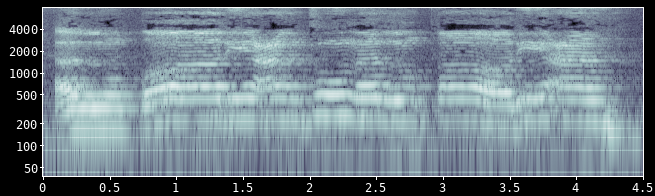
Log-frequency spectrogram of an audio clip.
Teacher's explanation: Di ayat yang pertama ada Al-Qamariyah, yaitu al yang tidak bertemu huruf yang bertasdid setelahnya. Kemudian di qa fathah diikuti alif, itu adalah contoh dari mad asli atau mad tabi'i, ya, panjang 2 harokat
